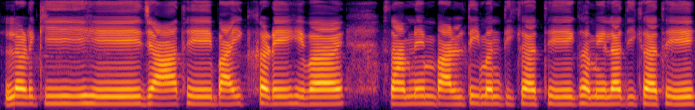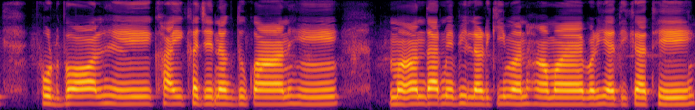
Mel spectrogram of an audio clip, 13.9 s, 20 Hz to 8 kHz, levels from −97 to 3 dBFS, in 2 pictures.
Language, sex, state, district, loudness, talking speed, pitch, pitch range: Hindi, female, Chhattisgarh, Korba, -15 LUFS, 145 wpm, 195 Hz, 190-200 Hz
